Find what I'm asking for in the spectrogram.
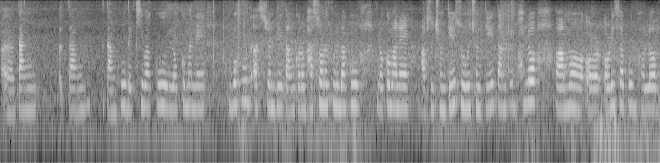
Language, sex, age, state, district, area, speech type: Odia, female, 18-30, Odisha, Malkangiri, urban, spontaneous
